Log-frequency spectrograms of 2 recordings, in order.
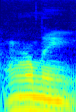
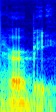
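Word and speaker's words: Hermey: On the website they'll question the pronunciation, but it is Hermie, not Herbie.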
